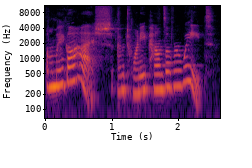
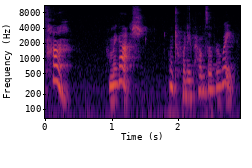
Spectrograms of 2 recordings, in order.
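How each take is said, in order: First: It is said in a surprised tone. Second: It is said in a curious tone.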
